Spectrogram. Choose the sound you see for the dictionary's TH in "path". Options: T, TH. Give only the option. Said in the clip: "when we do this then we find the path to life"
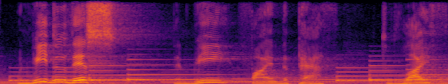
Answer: TH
